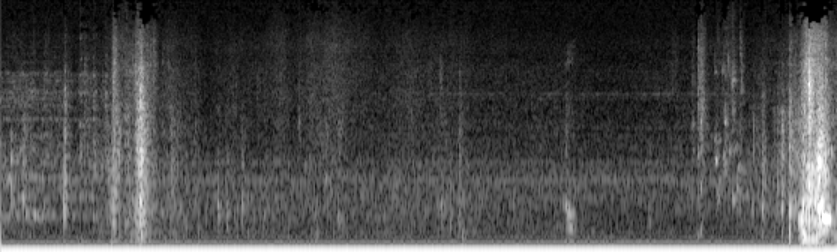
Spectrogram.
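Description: Spinning reel on a short ice-fishing jigging rod being worked as a fish is reeled up through the ice hole: scattered faint ticks and clicks, with one sharper click about a second and a half in, over a steady hiss.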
